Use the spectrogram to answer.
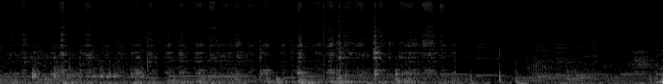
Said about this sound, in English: I'm gonna use some Scotch-Brite right now to get this off right now.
